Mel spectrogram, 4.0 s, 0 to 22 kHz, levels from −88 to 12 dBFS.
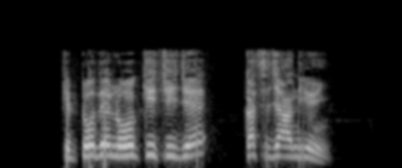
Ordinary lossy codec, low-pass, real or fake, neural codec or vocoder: AAC, 48 kbps; 7.2 kHz; real; none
